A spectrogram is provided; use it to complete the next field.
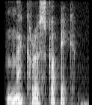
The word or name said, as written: macroscopic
